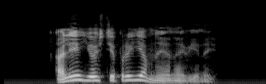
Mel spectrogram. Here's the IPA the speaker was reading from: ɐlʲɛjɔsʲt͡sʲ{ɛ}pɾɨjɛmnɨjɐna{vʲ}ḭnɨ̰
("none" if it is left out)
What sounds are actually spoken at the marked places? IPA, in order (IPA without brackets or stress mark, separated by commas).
i, vʲ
